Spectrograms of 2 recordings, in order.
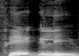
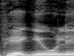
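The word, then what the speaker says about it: vaguely: অস্পষ্টভাবে কিছু উত্তর দিল ভেগলি ভেগিউলি এরকম উচ্চারণ করবে না এটা ভেগলি মানে অস্পষ্টভাবে সে কিছু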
